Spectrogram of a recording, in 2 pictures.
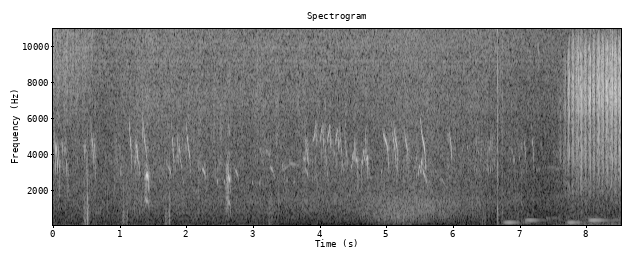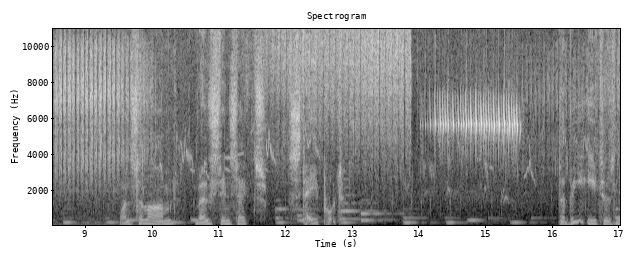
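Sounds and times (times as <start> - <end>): birds chirping: 0.0 - 17.0
high insect trill: 6.8 - 17.0.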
